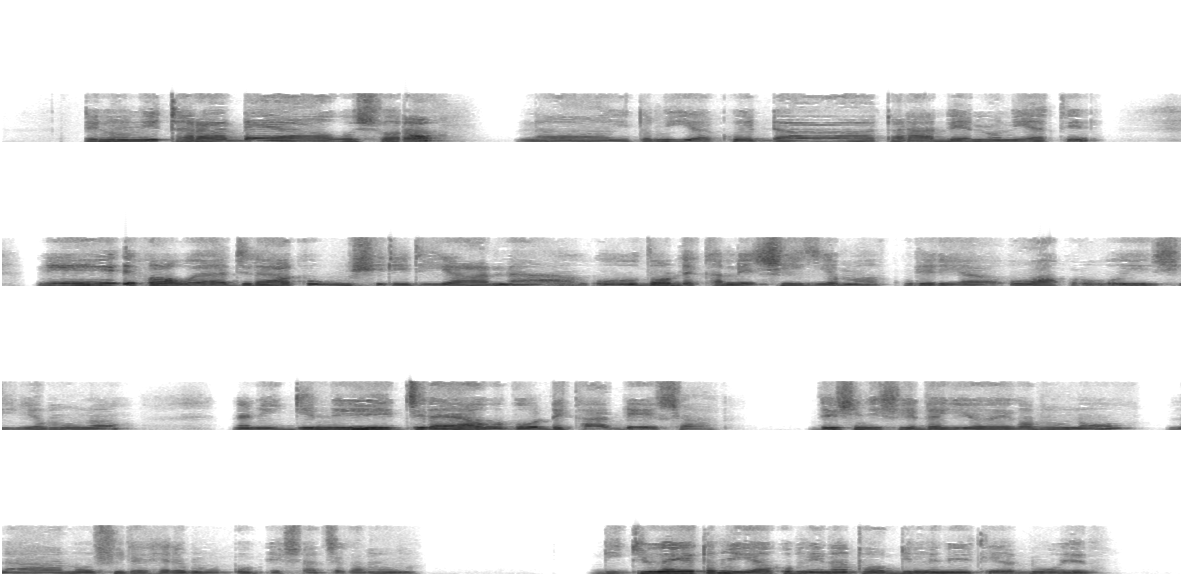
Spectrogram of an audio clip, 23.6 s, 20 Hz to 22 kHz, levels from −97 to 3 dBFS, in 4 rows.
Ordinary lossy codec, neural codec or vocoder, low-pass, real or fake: AAC, 24 kbps; codec, 44.1 kHz, 2.6 kbps, DAC; 19.8 kHz; fake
